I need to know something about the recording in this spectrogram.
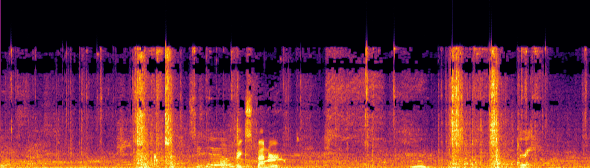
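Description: A coin-operated toy machine's crank clicks and rattles as it turns.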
